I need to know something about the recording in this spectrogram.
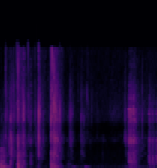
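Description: Wrapping crinkling as a packaged blanket is handled, with a few sharp crackles in the first second and quieter rustling after.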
